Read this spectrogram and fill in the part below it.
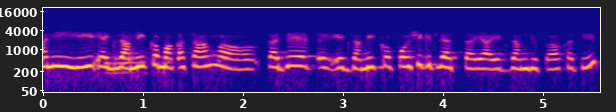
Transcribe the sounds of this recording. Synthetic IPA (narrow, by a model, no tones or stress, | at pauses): aɽ̃iɦiekzamikm̤akasãŋɡt̪ad͡ʑeekd͡zamikpɔjɕeɡit̪leəst̪ajaekzamd̪ʱupakʰat̪iːɾ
